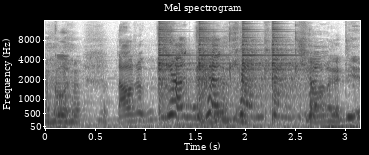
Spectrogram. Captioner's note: clang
